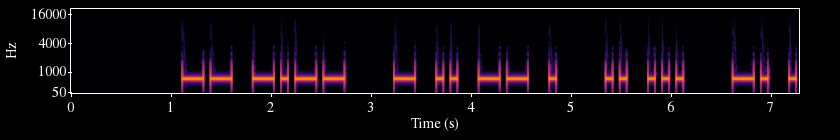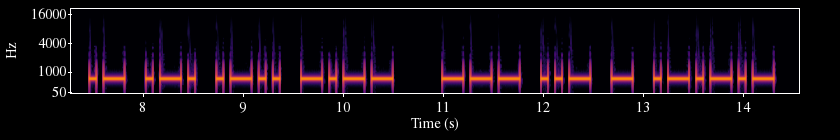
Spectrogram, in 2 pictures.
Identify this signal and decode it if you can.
Morse code, heard as a keyed tone, about 17 wpm, 700 Hz. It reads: MY TIME IS NEARLY OUT.
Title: Sentences from Top 1300 Words 17wpm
